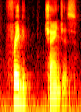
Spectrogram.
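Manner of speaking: ordinary talk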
